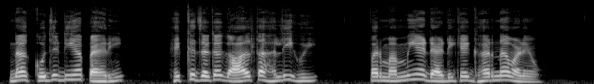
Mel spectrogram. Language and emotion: Sindhi, neutral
